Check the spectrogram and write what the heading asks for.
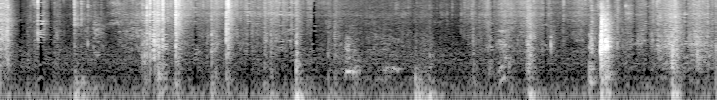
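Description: A Bowman trading-card hobby box being handled and opened: cardboard rustling and tearing, with scattered knocks and a sharp snap about six seconds in.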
